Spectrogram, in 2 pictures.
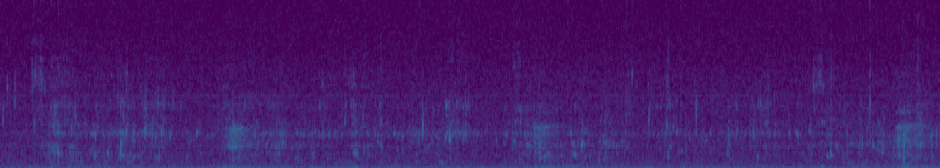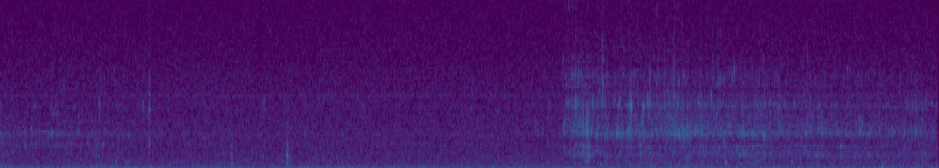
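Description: A kayak paddle dips and splashes in the water.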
